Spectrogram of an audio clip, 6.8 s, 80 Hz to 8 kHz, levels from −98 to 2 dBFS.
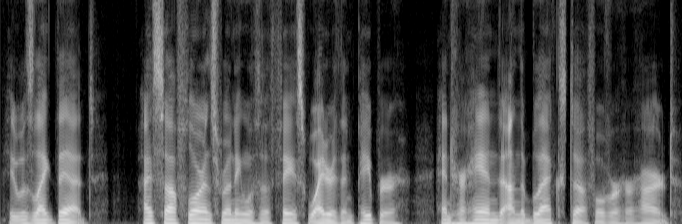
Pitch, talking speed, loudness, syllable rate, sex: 115 Hz, 200 wpm, -18 LUFS, 5.0 syllables/s, male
